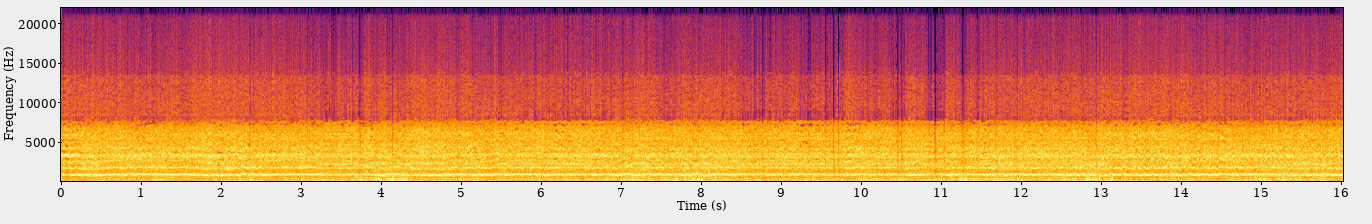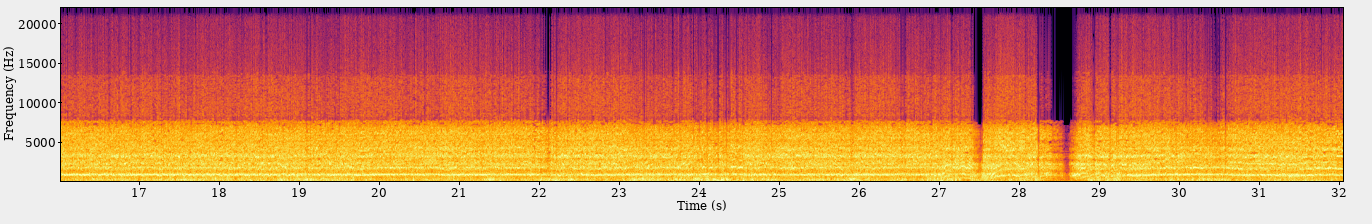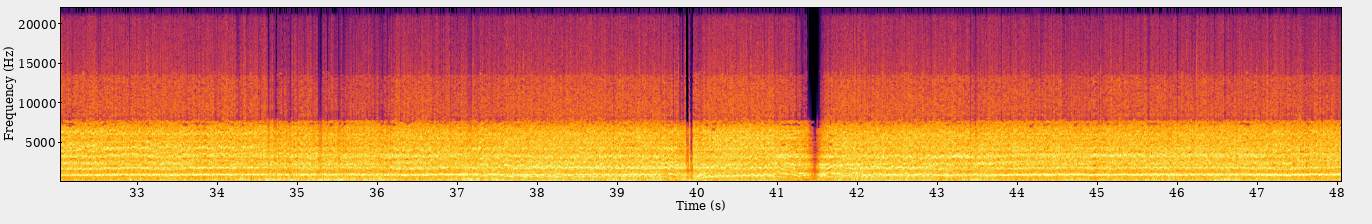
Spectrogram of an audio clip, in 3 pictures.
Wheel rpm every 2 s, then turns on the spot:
220, 230, 230, 230, 230, 230, 220, 220, 230, 230, 230, 220, 230, 170, 130, 220, 220, 230, 220, 180, 110, 190, 220, 230.
none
